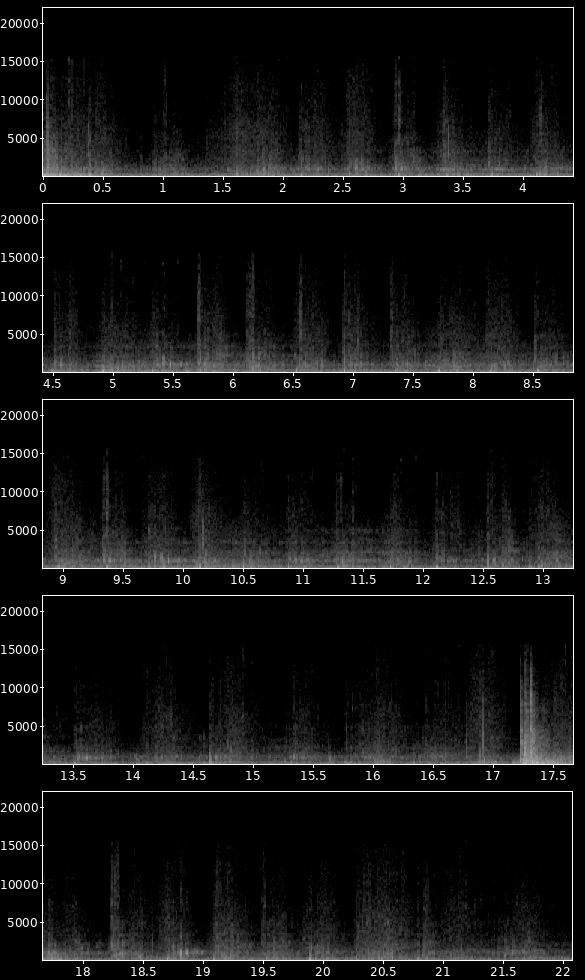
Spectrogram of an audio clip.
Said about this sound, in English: Sounds like a horse. Our footsteps.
